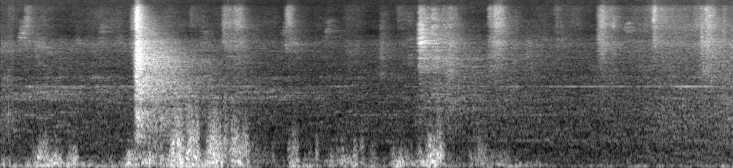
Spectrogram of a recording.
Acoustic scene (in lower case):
subway station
